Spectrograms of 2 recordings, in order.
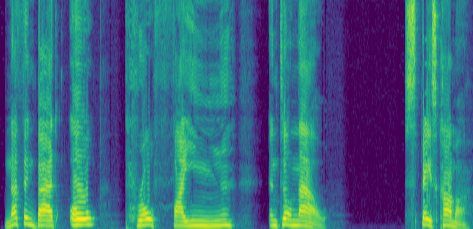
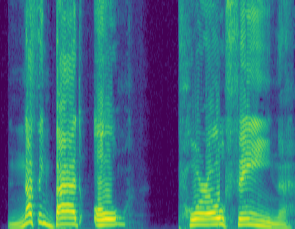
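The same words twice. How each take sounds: First: Hammed-up offended poster; angry member sneering at the rules; mock outrage. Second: Slow, loud, higher sarcasm; hammed-up offended poster; angry member sneering at the rules; mock outrage. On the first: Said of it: "Let me read here". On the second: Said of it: "read as much as possible like him".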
